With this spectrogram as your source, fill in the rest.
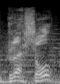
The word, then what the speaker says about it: Groeschel: of measurement for example my name groshow it's actually German name it should be pronounced gressel and uh if you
